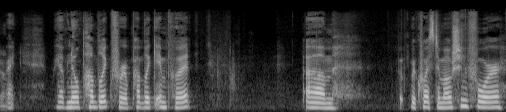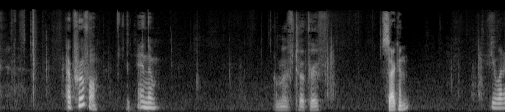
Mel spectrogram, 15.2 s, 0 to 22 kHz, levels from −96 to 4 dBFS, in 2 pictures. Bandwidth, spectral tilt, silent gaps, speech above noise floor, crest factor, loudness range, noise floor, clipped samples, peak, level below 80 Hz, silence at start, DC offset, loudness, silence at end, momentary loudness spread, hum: 15.5 kHz; -4.5 dB/octave; none; 40 dB; 26 dB; 11 LU; -66 dBFS; under 0.1%; -4 dBFS; -74 dBFS; 0 s; under 0.1%; -26 LUFS; 0 s; 21 LU; none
